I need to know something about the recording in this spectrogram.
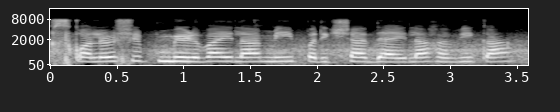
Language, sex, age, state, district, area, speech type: Marathi, female, 30-45, Maharashtra, Wardha, rural, read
